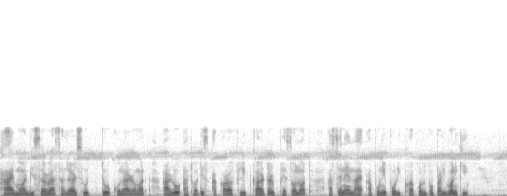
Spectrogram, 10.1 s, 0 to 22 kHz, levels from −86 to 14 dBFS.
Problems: constant background noise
